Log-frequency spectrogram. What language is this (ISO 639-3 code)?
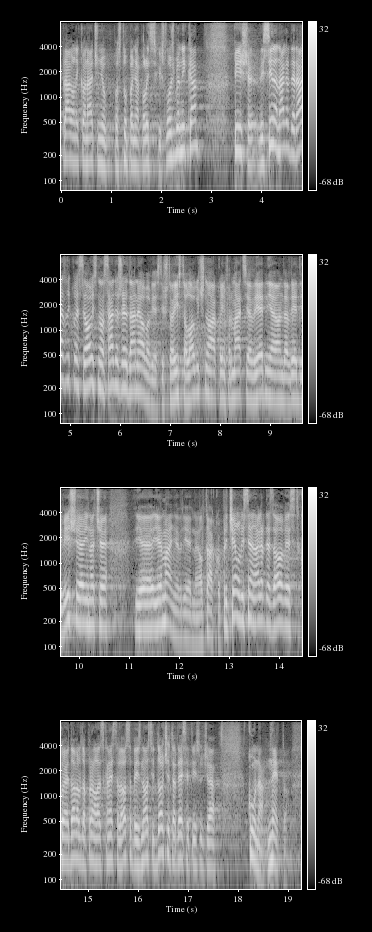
hrv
